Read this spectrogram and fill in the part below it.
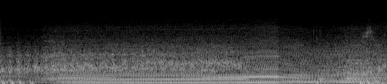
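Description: Steady 1970s muscle car engine in the Over-Drive racing game, a loud continuous drone with rising and falling revs as the car drives through a lap, shifting pitch near the end.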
